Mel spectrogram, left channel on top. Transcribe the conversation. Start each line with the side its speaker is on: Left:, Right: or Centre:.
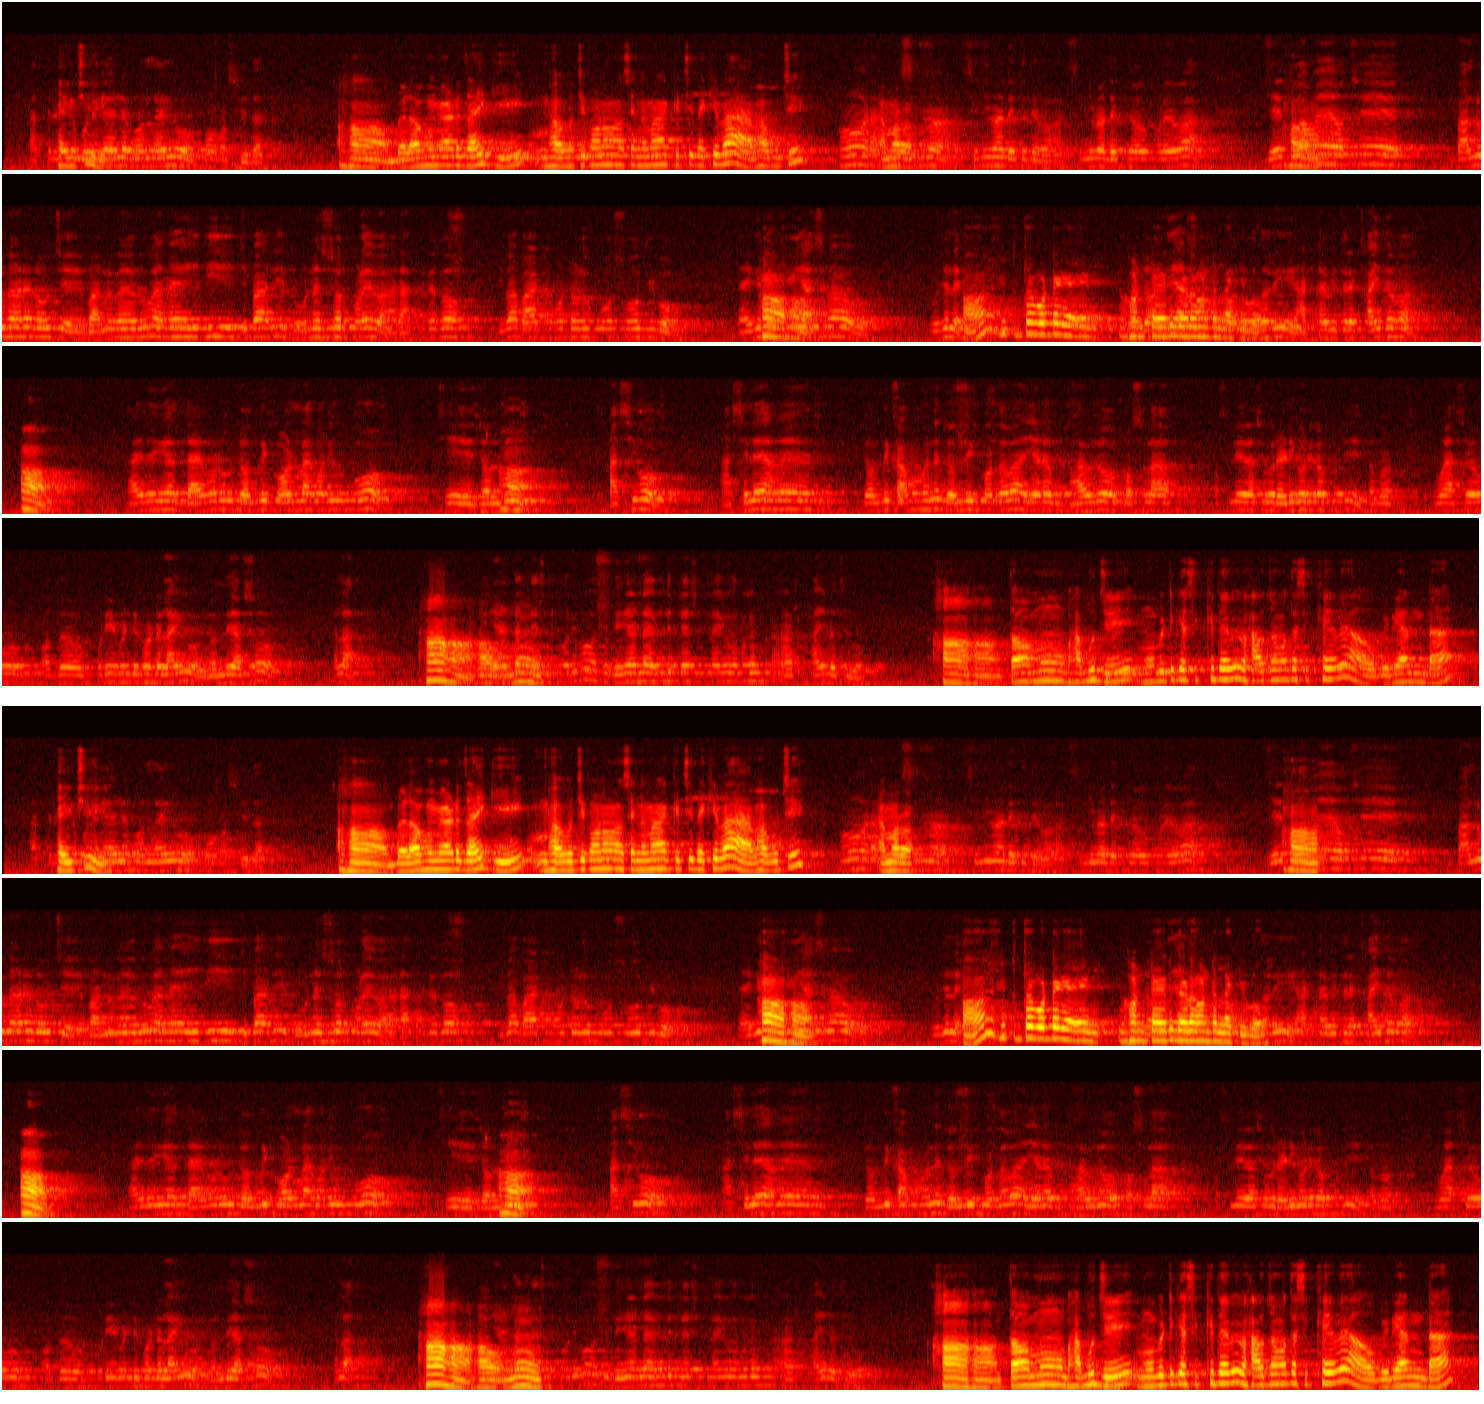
Left: ରାତିରେ
Right: ହେଇଛି
Left: ଟିକେ ବୁଲିକି ଆସିଲେ ଭଲ ଲାଗିବ ଆଉ। କଣ ଅସୁବିଧା।
Right: ହଁ ବେଳାଭୂମି ଆଡେ ଯାଇକି, ଭାବୁଛି କଣ ସିନେମା କିଛି ଦେଖିବା। ଭାବୁଛି
Left: ହଁ, ରାତିରେ
Right: ଆମର
Left: ସିନେମା, ସିନେମା ଦେଖିଦବା। ସିନେମା ଦେଖିବାକୁ ପଳେଇବା। ଯେହେତୁ
Right: ହଁ
Left: ଆ ତମେ ଅଛେ ବାଲୁ ଗାଁ ରେ ରହୁଛେ। ବାଲୁଗାଁ ରୁ ଆମେ ହେଇକି ଯିବାର ଭୁବନେଶ୍ଵର ପଳେଇବା ରାତିରେ ତ ଯିବା ବାରଟା ଘଣ୍ଟା ବେଳକୁ କୋ ଶୋ ଥିବ। ଯାଇକି
Right: ହଁ
Left: ଦେଖିକି
Right: ହଁ ହଁ
Left: ଆସିବା ଆଉ। ବୁଝିଲେ।
Right: ହଁ ସେଠୁ ତ ଗୋଟେ
Left: ତମେ
Right: ଘଣ୍ଟାଏ
Left: ଜଲଦି
Right: ରୁ ଦେଢ
Left: ଆସ।
Right: ଘଣ୍ଟା
Left: ଭାଉଜକ
Right: ଲାଗିବ
Left: ଧରି ଆଠଟା ଭିତରେ ଖାଇଦବା ବା।
Right: ହଁ।
Left: ଖାଇଦେଇକି ଡ୍ରାଇଭରକୁ ଜଲ୍ଦି କଲ୍ ଟା କରିକି କୁହ। ସିଏ ଜଲ୍ଦି
Right: ହଁ
Left: ଆସିବ। ଆସିଲେ ଆମେ, ଜଲଦି କାମ ହେଲେ ଜଲଦି କରିଦବା। ଇଆଡେ ଭାଉଯ ଯୋଉ ମସଲା ମସଲି ସବୁ ରେଡି କରି ରଖୁଛି ତମେ, ଆସିବାକୁ ଅଧ କୋଡିଏ ମିନିଟ ଖଣ୍ଡେ ଲାଗିବ। ଜଲଦି ଆସ। ହେଲା।
Right: ହଁ ହଁ
Left: ଆଜି
Right: ହଉ
Left: ବିରିୟାନୀ
Right: ମୁଁ
Left: ଟା ଟେଷ୍ଟ କରିବ। ବିରିୟାନୀ ଟା ଏମିତି ଟେଷ୍ଟ ଲାଗିବ। ତମେ ଖାଇ ନଥିବ।
Right: ହଁ, ହଁ। ତ ମୁଁ ଭାବୁଛି। ମୁଁ ବି ଟିକେ ଶିଖିଦେବି। ଭାଉଜ ମତେ ଶ ଖାଇବେ ଆଉ। ବିରିୟାନୀ ଟା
